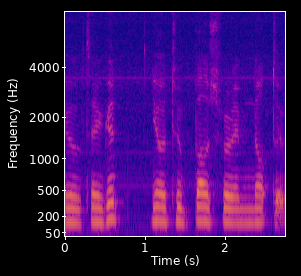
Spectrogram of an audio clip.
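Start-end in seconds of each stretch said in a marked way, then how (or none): none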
